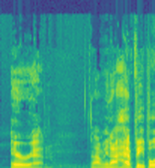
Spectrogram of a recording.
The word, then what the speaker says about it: Ararat: And, yep, that's how you say it, Ararat.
